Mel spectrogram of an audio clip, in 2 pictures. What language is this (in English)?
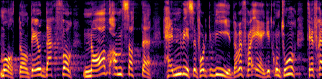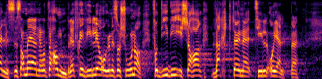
Norwegian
